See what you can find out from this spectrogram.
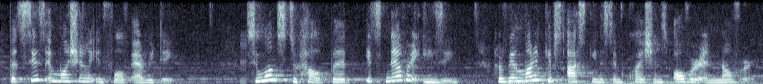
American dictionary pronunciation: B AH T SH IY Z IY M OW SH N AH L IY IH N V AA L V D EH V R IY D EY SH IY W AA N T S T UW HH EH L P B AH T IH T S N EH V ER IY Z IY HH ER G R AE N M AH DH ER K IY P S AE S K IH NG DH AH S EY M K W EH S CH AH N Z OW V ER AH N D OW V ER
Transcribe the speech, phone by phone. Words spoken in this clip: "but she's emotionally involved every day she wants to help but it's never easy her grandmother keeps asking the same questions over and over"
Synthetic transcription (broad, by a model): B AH T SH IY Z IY M OW SH N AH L IY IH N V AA L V EH V R IY D EY SH IY W AA N T S T UW HH EH L P B AH T IH T S N EH V ER IY Z IY HH ER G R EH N M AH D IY K IY P S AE S K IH NG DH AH S EY M K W EH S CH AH N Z OW V ER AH N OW V ER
